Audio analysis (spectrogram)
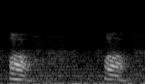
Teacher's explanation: आ में देखो, आप बोल के देखोगे आ, आपका मुंह पूरा खुलेगा, पूरा खुलेगा तो कौन सी श्रेणी है? विवृत, विवृत होगी आ की श्रेणी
